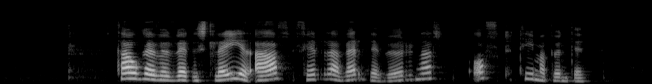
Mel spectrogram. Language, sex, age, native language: Icelandic, female, 50-59, Icelandic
